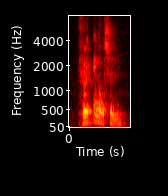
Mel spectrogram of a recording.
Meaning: 1. to anglicise, to become English 2. to anglicise, to make English
- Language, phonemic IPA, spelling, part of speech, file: Dutch, /vərˈɛ.ŋəl.sə(n)/, verengelsen, verb, Nl-verengelsen.ogg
